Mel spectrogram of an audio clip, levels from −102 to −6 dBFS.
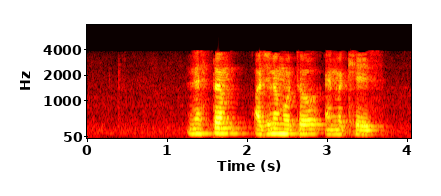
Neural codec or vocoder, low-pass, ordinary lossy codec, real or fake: none; 7.2 kHz; AAC, 16 kbps; real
